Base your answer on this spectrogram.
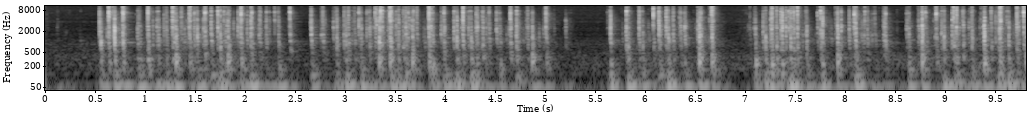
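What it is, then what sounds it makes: Mechanical computer keyboard being typed on. Fingertips type continuously on a beige plastic full-size Apple Extended Keyboard II, pressing its hollow plastic keycaps down onto mechanical switches. Rapid bursts of sharp, bright clacks decay almost instantly, with brief pauses between runs over a steady low hum.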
